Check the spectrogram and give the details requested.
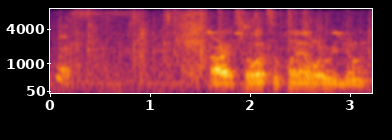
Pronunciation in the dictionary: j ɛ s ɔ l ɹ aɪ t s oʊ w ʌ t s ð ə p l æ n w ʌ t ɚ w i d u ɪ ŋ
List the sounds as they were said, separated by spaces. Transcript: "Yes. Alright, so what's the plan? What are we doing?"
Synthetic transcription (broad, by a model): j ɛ s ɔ ɹ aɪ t s oʊ w ʌ t s ð ə p l æ n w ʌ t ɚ w i d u ɪ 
